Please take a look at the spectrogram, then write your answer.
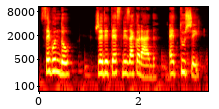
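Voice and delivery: loud, clipped machine voice, stern; choppy robot voice. Acted. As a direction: stiff robot speaking in jerks. Controllo's presentation.

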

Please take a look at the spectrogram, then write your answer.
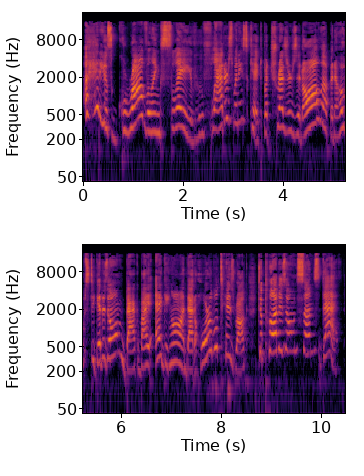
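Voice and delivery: loud, swooping, disgusted denunciation; contemptuous. Acted. Erebus denouncing the suitor to her friend, loud and contemptuous. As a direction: spit out the insults with relish.

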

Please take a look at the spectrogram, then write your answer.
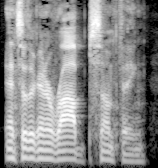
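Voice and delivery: normal talking voice

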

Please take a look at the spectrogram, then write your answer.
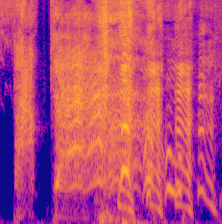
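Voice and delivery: all-out high furious yell; screaming. Retold or imitated. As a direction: scream it at the driver, full force. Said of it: "just, like, screaming".

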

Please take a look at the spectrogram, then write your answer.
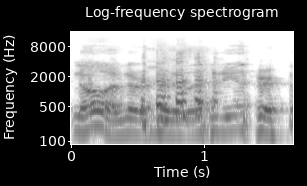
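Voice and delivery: laughing denial. Retold or imitated. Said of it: "he's like".

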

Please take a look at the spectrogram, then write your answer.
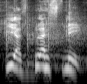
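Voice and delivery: overflowing thanks; emotional outburst. Real, not acted. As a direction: cry it out in gratitude. Testimony swelling with emotion.

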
